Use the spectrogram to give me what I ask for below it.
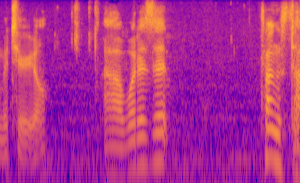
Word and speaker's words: tungsten: Tungsten. Tungsten? Tungsten. Yeah, tungsten. Don't pronounce the G, just like tungsten.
